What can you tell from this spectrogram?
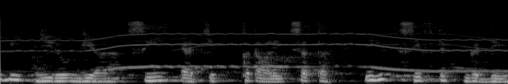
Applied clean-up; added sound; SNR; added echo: classical method WPE with log-MMSE.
